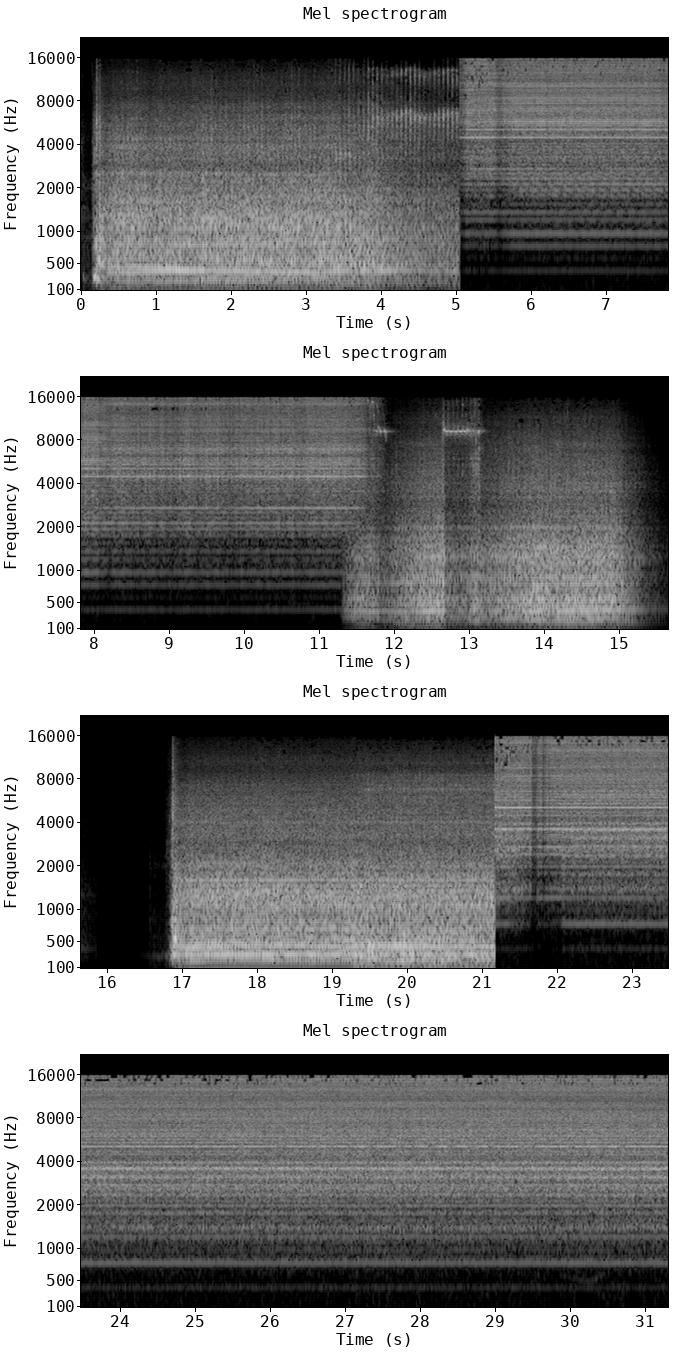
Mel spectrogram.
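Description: Milling machine cutting aluminium with an end mill, heard as a series of clips joined by cuts. Stretches of rough, noisy cutting alternate with a steadier whine carrying several high tones. About halfway through there is a second of silence.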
